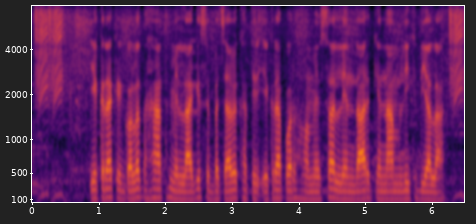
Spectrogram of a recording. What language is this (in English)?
Bhojpuri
